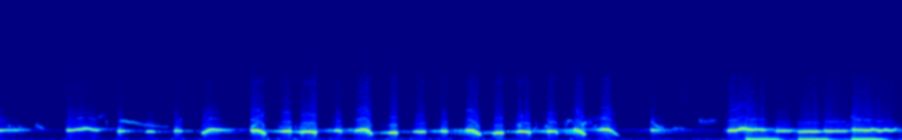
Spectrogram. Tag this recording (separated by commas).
Whistle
